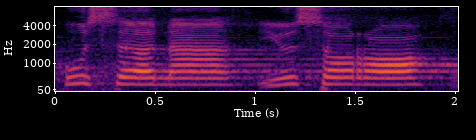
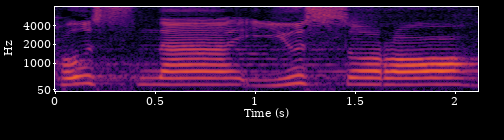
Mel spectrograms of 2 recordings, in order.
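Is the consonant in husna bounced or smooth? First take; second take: bounced; smooth. First: The consonant is said with an echoing bounce. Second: The consonant is said smoothly without a bounce. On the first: The speaker calls it wrong. "nggak boleh gitu" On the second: The speaker calls it right. "tidak ada pantulan"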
